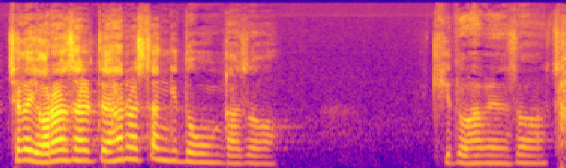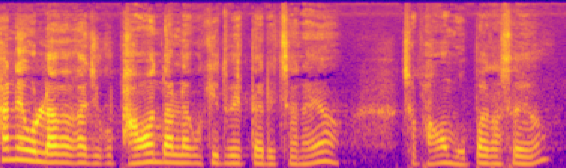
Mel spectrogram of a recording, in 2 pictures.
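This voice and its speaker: A man's voice: high voice, fast, a bit bright. A man preaching a Sunday sermon as pastor, telling a story and acting out quoted voices, asking the congregation rhetorical questions. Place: church sanctuary. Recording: long church reverb.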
